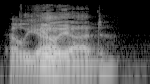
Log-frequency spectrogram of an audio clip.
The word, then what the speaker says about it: Heliod: Heloid. How do I say this? Heloid? – Heliod. – Heliod, okay.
